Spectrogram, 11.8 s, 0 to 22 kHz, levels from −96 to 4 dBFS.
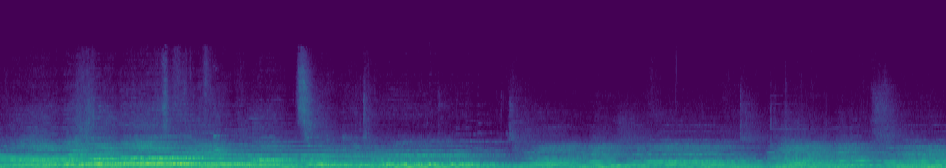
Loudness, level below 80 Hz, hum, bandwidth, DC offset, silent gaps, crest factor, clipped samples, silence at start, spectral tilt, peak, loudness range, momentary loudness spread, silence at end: -31 LUFS; -68 dBFS; none; 11.5 kHz; under 0.1%; none; 18 dB; under 0.1%; 0 s; -6.5 dB/octave; -14 dBFS; 11 LU; 14 LU; 0 s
